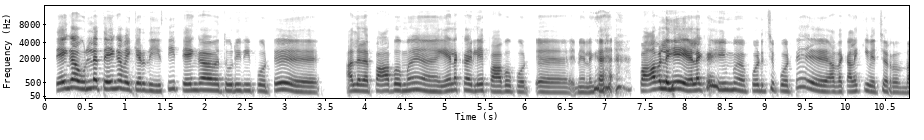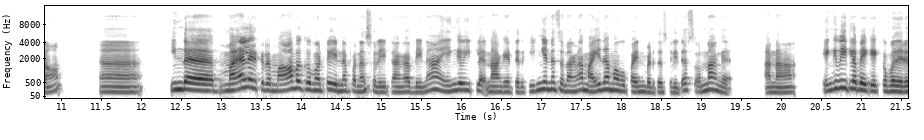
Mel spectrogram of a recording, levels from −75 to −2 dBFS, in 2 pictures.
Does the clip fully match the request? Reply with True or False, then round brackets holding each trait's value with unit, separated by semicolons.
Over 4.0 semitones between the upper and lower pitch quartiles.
True (4.4 semitones)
